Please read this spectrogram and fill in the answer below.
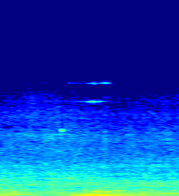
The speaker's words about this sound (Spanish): Cristina aparca frente al portón de entrada.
